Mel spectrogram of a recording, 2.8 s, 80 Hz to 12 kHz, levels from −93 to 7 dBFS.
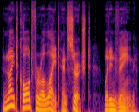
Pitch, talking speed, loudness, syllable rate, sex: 125 Hz, 235 wpm, -16 LUFS, 5.4 syllables/s, male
